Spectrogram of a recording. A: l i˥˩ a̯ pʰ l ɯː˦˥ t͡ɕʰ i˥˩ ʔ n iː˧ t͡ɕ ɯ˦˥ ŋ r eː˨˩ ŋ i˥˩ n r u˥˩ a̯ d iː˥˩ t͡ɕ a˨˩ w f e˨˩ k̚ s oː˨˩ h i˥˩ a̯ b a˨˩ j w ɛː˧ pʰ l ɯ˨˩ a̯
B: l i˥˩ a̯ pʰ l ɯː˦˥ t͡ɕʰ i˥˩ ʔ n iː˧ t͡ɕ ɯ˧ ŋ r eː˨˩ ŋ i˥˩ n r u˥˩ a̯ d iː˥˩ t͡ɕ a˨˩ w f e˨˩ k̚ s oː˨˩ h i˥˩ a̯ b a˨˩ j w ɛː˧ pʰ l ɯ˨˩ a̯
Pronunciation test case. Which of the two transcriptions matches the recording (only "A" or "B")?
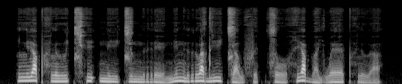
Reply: B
